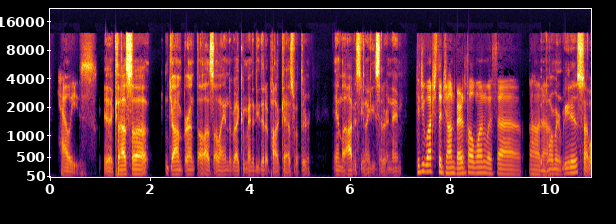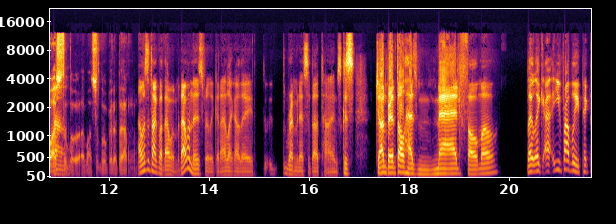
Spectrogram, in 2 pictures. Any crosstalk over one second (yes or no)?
no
